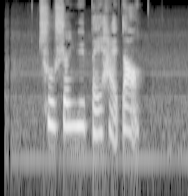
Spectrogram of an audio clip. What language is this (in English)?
Chinese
